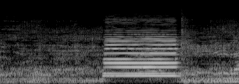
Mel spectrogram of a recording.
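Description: A vehicle horn sounds once, a steady flat-pitched blast about a second in that lasts under a second.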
